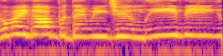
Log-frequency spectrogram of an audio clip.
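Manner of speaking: high, plaintive realisation; retold high, teary voice; imitating emotional sister. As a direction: act out happy news turning bittersweet. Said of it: "she was getting emotional".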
